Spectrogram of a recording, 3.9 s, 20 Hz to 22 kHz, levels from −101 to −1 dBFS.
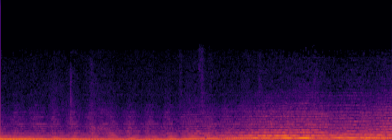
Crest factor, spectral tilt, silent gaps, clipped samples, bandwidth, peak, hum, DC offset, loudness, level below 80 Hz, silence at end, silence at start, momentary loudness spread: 16 dB; -7.5 dB/octave; none; under 0.1%; 12.5 kHz; -24 dBFS; none; under 0.1%; -41 LUFS; -52 dBFS; 0 s; 0 s; 10 LU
